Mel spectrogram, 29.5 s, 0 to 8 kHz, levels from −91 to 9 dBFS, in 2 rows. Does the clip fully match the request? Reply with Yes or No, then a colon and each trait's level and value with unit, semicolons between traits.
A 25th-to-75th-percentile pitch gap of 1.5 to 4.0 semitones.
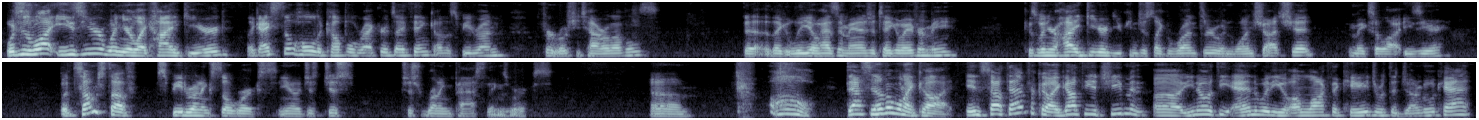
No: average, 4.5 semitones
